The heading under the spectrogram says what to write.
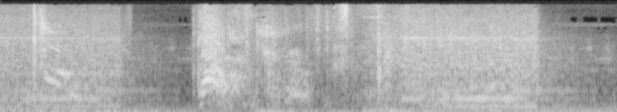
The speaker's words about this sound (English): Car won't start.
